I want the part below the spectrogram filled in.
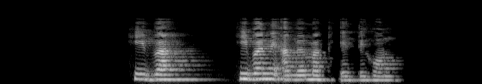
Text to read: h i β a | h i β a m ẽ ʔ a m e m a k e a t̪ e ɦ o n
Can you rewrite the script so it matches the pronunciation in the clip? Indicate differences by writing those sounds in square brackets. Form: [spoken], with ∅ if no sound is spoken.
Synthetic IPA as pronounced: h i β a | h i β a [n] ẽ ʔ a m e m a k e [e] t̪ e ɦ o n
